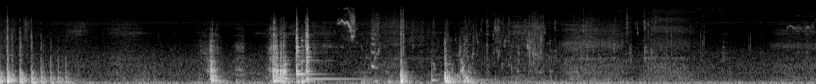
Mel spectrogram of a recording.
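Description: Knocks and thumps of gear being handled against a plastic fishing kayak's hull: a quick rattle at the start, then a few separate hits between about two and five seconds in, over a low steady rumble.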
